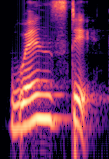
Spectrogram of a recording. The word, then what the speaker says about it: Wednesday: days of the week this is not wednesday we call it wednesday it's wednesday my birthday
